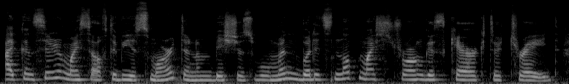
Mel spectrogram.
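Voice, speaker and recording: A woman's voice: mid-range voice, moderate pace. A woman from the Netherlands with a Dutch accent and Dutch as her first language, speaking English in an earnest motivational podcast monologue that addresses the listener directly as a self-help coach for mothers.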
